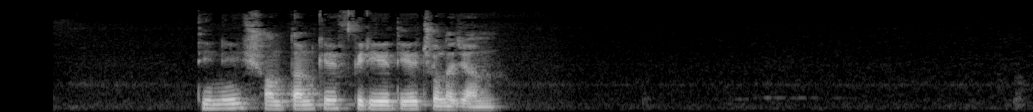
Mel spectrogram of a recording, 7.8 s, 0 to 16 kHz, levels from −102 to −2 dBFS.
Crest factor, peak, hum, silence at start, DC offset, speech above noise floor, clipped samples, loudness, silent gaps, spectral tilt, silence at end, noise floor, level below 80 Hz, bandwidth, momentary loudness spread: 20 dB; -12 dBFS; none; 1.5 s; under 0.1%; 56 dB; under 0.1%; -28 LUFS; none; -6.5 dB/octave; 4 s; -83 dBFS; -76 dBFS; 11 kHz; 8 LU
